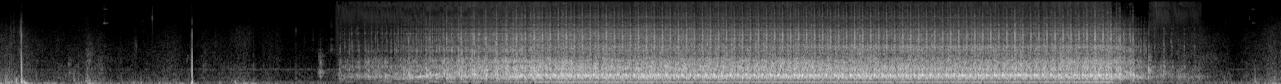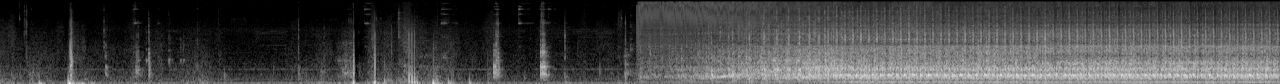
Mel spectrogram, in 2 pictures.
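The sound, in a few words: sewing machine stitching fabric with a pocket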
